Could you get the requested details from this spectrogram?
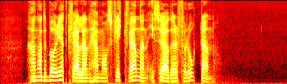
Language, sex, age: Swedish, male, 40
